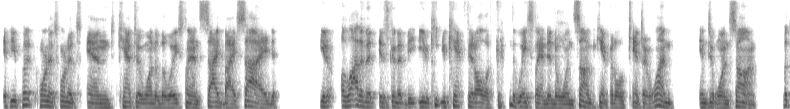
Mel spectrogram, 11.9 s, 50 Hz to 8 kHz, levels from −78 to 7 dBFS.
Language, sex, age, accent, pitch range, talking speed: English, male, 40-59, American, 110-135 Hz, 230 wpm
